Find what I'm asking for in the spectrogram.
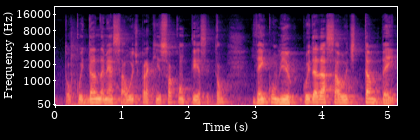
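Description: A man's medium-pitched voice at a fairly quick pace, monotone with flat intonation, with audible room echo. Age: 30s. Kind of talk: daily market news broadcast. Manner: casual, filler-heavy.

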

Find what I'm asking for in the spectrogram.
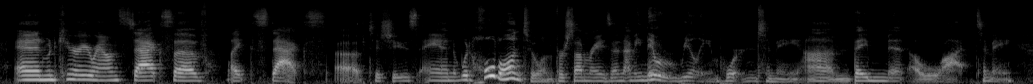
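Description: In a Southern US accent, the speaker keeps a moderate pace with hardly any pauses. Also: woman. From US South, upstate South Carolina. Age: 30s. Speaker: sports podcast host. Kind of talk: casual chat. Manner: hesitant, many fillers.

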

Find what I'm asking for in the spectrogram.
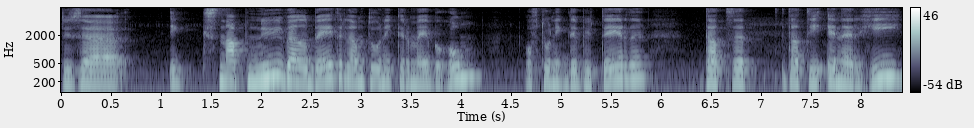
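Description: A woman talks at a very slow pace with ordinary pitch variation. Her pauses are long and frequent. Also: medium pitch for a woman. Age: 40s. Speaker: author. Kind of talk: interview. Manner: halting.

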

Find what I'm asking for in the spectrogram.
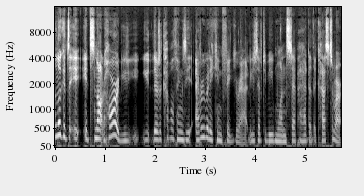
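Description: Talking at a very fast pace with hardly any pauses, a woman with an American accent uses lively intonation. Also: medium pitch for a woman. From Texas. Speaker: social media consultant. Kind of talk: casual interview. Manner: confident, opinionated.

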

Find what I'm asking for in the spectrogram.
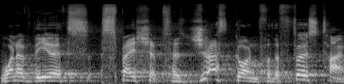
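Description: There is noticeable background noise as a man speaks. His intonation is lively and his pace fairly slow. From Africa. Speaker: pastor. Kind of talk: sermon. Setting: church.

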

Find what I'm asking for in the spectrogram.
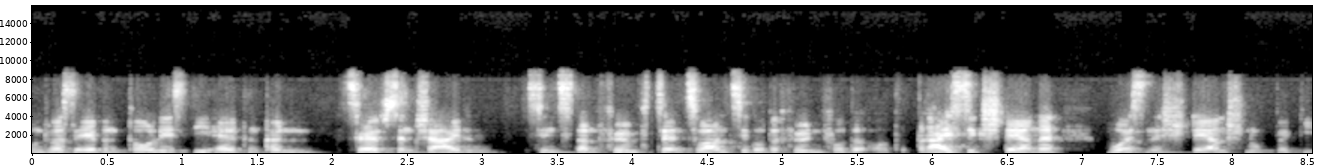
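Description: In an ordinary speaking voice, a man talks at a fairly slow pace with fairly high pitch, ordinary pitch variation and big swings in loudness. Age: 40s. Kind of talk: interview. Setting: remote call.

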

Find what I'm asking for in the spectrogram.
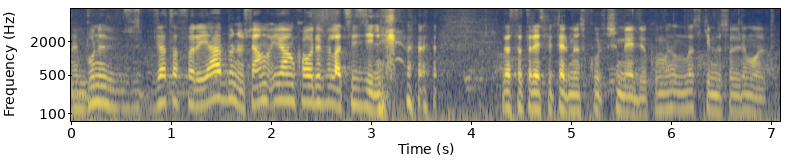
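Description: The man has a normal speaking voice at medium pitch. He talks at a fairly quick pace with lively intonation. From Romania, Vaslui (Moldavia region). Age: 30s. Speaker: stand-up comedian. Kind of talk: casual interview.

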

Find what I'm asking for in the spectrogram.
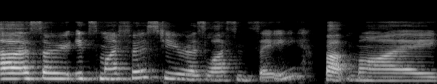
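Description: In an Australian accent, the speaker's pitch swings very widely, with audible echo in the room. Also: woman. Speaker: event organizer. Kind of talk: interview.

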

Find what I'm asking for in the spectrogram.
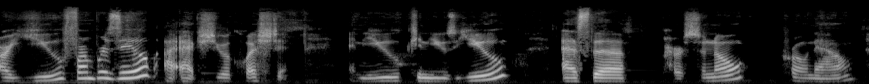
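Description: The voice moves at a very slow pace, with long, frequent pauses and very wide pitch swings. Its tone is bright and sharp, and the sound is dry and close with no echo. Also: woman, fairly low pitch for a woman. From USA. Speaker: English tutor. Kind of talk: language lesson.

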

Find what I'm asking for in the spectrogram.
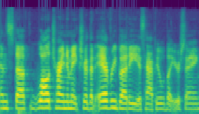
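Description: A woman speaks at a fast pace, her bright, sharp tone also clear and smooth.

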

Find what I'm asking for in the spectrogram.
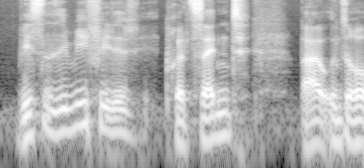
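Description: In a very clean recording with a silent background, a man speaks at a moderate pace and medium pitch with vocal fry and very wide pitch swings. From Germany, Cologne. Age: 70s. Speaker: political science professor. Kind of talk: interview.

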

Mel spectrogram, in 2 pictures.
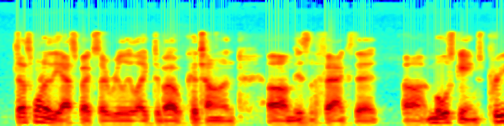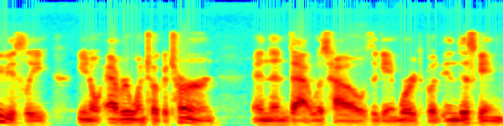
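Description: Speaking very fast in an American accent, a man is heard over a quiet background. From Illinois, US Midwest. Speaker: board game store owner. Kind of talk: casual chat.

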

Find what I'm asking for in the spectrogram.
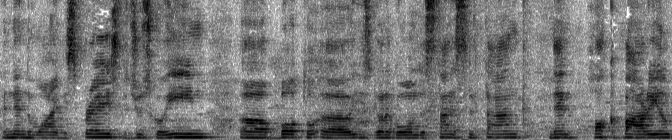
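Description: With an Italian accent and an enthusiastic tone, a man speaks at a high pitch over noticeable background noise. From Italy, Naples. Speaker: restaurant owner. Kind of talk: interview.

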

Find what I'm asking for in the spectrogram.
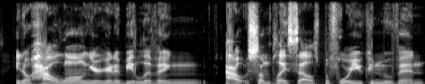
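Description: A man with a very deep, low voice speaks at a fairly quick pace with ordinary pitch variation. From Italian-American background. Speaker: radio co-host. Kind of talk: casual radio chat. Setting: radio studio. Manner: hesitant, frequent repetitions.

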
